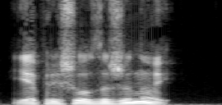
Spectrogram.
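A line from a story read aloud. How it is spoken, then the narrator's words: Rude, possessive. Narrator (Russian): грубо произнес Бентом, и в его интонации был неприятный привкус собственника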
